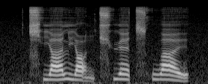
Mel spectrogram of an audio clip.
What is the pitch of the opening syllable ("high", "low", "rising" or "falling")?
rising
